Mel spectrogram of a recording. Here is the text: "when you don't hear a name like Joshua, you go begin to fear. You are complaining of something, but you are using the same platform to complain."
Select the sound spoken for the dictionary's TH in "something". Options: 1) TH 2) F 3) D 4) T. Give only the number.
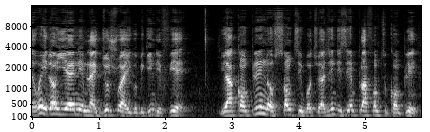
4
